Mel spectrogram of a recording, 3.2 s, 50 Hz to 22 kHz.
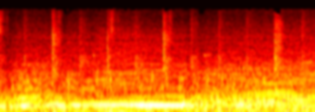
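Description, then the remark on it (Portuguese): The 300-horsepower V12 engine of a 1963 GTO sports car runs steadily at a loud level, its deep rumble holding a sustained tone with brief rising revs and faint higher whines layered over the drone. “Além dos impressionantes números que o motor V12 de 3 cilindros com 300 cavalos rende, essa, especificamente de 63, ganhou mais de 300 corridas que disputou”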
